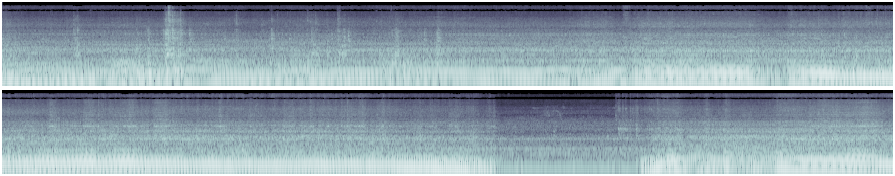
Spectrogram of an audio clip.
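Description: An excavator bucket scrapes and digs through soil.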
